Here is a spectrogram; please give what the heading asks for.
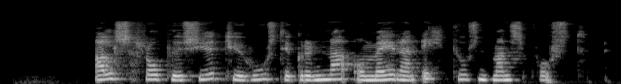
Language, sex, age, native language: Icelandic, female, 30-39, Icelandic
